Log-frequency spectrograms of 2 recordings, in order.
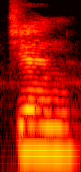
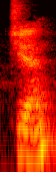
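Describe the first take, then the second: First: The tone is high and level. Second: The tone is not high and level. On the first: It means point. "first tone is point" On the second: It means sword. "Jian means sword"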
